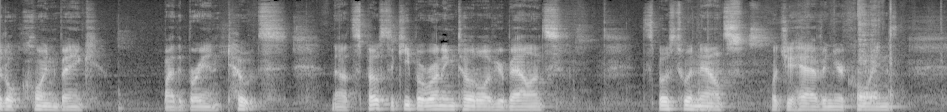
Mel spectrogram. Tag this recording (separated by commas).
Speech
